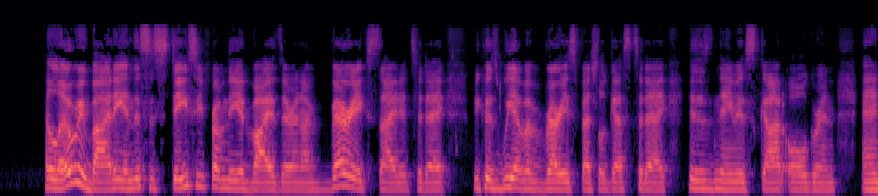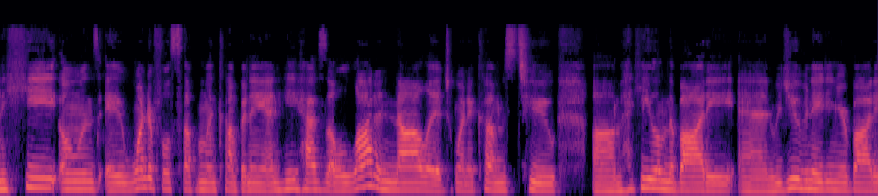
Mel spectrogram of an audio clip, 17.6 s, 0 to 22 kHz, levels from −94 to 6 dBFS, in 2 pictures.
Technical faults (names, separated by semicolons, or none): scattered short gaps; jitter buffer slow-down; jitter buffer speed-up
